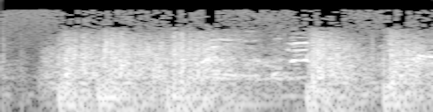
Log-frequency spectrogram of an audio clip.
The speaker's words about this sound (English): Get your guns ready. A few more steps and we are there. Watch it now. Fire!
